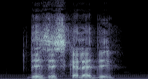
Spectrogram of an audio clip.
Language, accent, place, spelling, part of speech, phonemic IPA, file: French, France, Lyon, désescalader, verb, /de.zɛs.ka.la.de/, LL-Q150 (fra)-désescalader.wav
- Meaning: to climb down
